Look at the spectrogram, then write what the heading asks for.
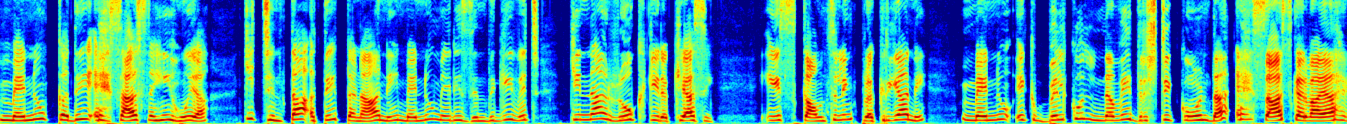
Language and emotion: Punjabi, surprised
